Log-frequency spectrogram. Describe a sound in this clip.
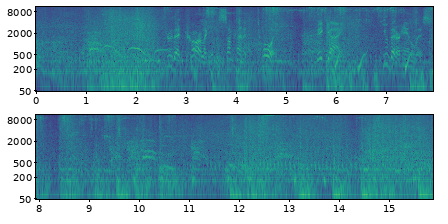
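Heavy punches land with deep thuds.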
